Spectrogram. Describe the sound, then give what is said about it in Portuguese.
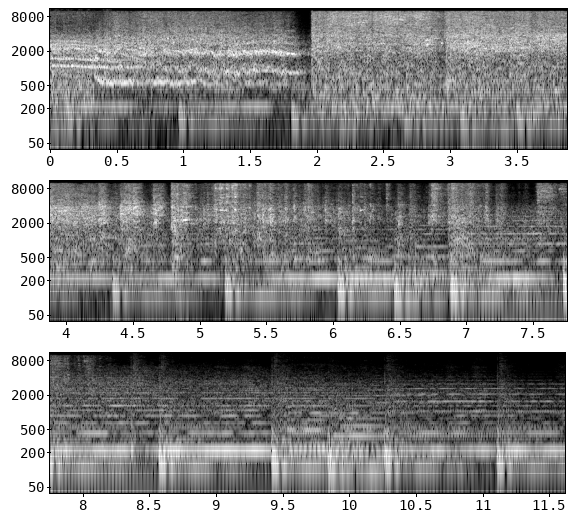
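A car skids and spins out after a collision, a loud long screech of tires over roaring engine noise, the skid sustained for several seconds before easing into a rougher, rumbling slide. “Miserável bateu está rodando!”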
